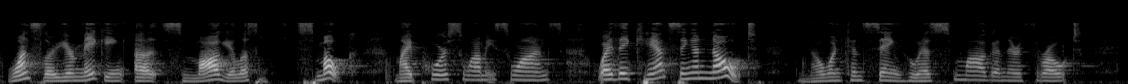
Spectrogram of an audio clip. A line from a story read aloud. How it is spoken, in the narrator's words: he cried with a cruffulous croak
